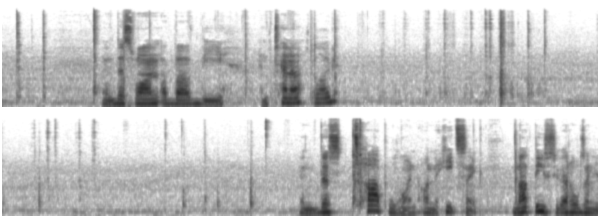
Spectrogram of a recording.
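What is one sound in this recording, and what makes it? A small screwdriver scrapes and clicks against metal screws.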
